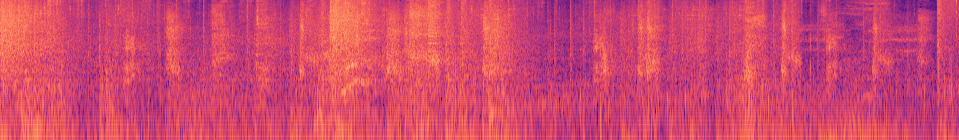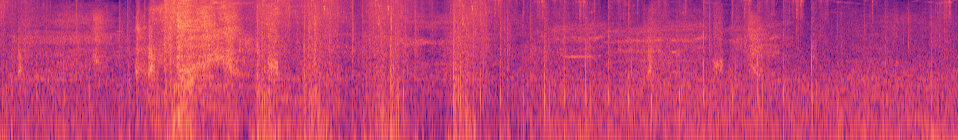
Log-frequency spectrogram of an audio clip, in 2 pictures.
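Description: Armoured footsteps thud and clatter on wood and stone.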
